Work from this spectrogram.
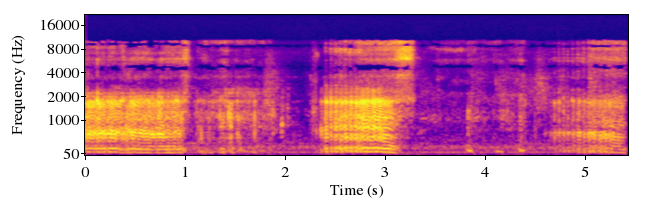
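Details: Pekingese dog growling when upset, two strong raspy growl bursts separated by a quieter pause with soft snuffles, in a small room.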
